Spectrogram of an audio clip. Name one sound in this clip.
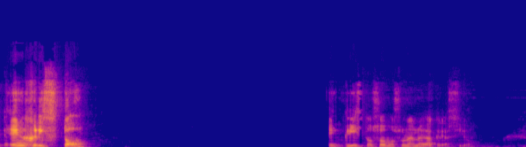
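A man speaks calmly through an online call, with pauses.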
